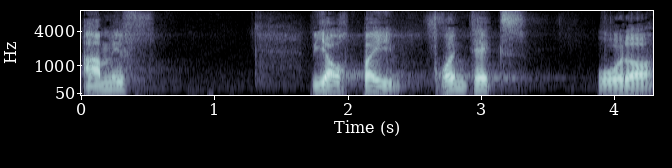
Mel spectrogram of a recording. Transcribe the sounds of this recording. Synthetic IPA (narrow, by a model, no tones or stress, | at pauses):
ʔamɪf | viːaʊxb̥aɪ | fʁ̥ɔntʰɛks | ʔoːɾɐ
